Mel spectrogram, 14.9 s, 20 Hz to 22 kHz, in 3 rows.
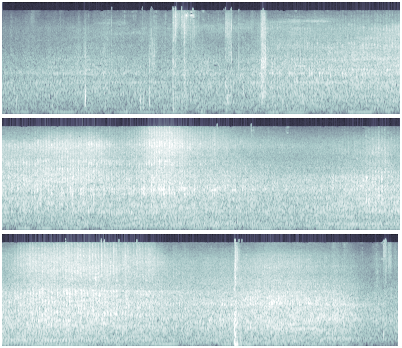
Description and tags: FX - vehiculos 2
